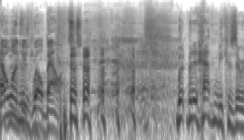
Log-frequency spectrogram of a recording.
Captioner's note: laughing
